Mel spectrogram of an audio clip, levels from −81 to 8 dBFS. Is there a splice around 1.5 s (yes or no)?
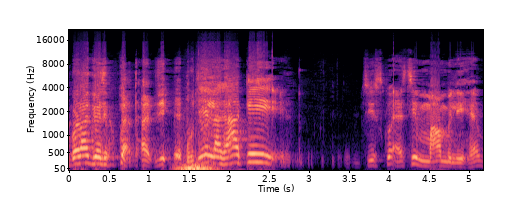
yes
